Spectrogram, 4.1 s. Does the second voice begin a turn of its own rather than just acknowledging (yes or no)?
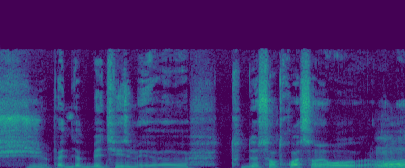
yes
